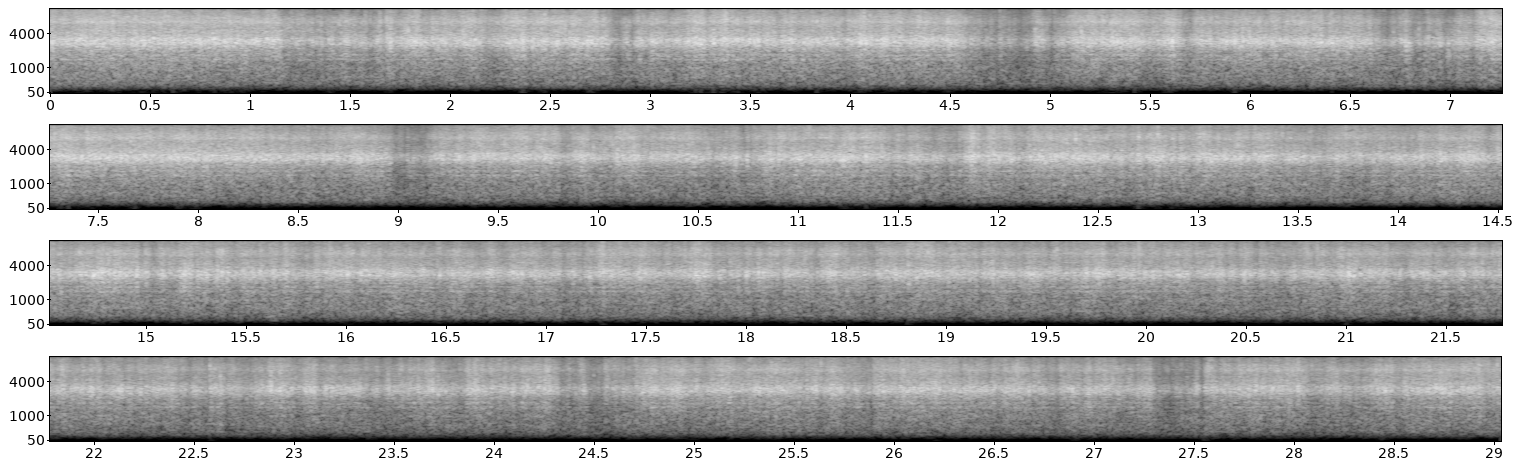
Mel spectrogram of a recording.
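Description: Heavy rain drumming on a moving car's roof and windscreen, heard from inside the car: a loud, dense, steady hiss.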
